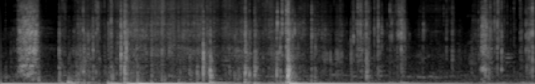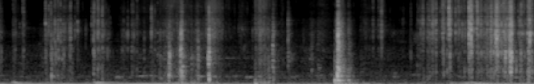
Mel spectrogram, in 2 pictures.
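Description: Trading-card hobby box being opened and its packs handled: irregular knocks and rustles of cardboard and wrappers, with a few sharper knocks. Near the end, a card pack's foil wrapper crinkles as it is torn open.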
